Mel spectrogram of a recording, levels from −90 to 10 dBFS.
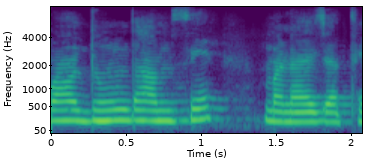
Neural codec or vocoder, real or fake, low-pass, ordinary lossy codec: codec, 16 kHz, 2 kbps, X-Codec, HuBERT features, trained on general audio; fake; none; none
